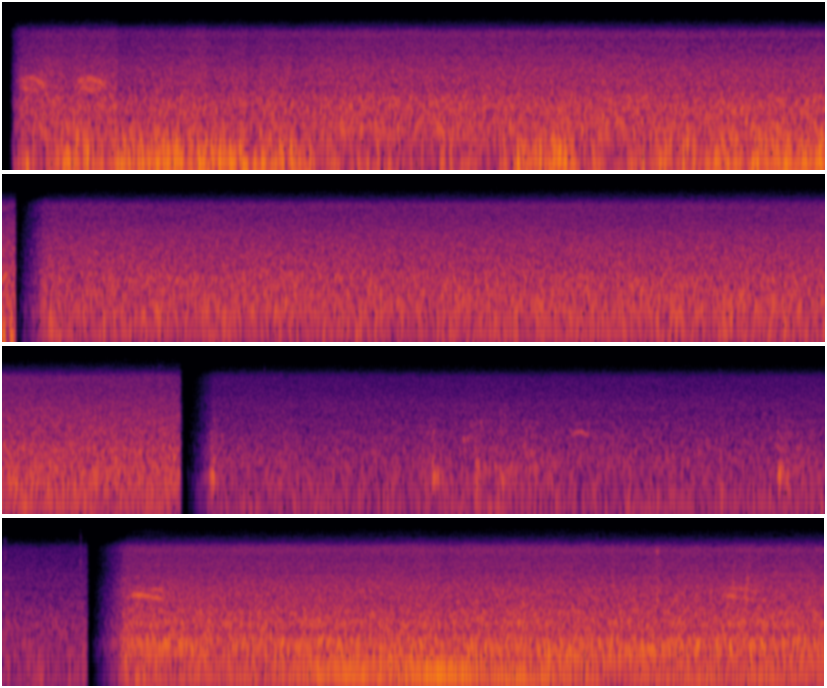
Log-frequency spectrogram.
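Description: Steady rush of a fast mountain river flowing over boulders, an even roar of water noise with three brief dropouts. A low hum joins in over the last few seconds.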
